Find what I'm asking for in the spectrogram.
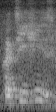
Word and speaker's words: катехизис: Она называется либо это, либо ито. Соответственно, читается как либо э, либо и. Катехизис или катехизис. Ну ладно, но это еще не все.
